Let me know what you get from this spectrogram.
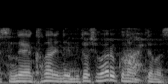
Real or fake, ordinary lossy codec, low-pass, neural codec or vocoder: fake; none; 5.4 kHz; codec, 16 kHz, 16 kbps, FunCodec, trained on Chinese and English, 50 frames a second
